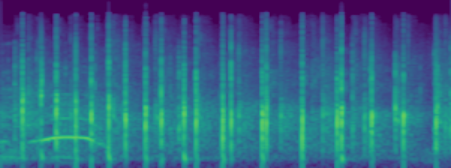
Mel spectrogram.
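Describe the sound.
A crowd applauds with dense, irregular claps in quick succession, steady and fairly loud throughout, with a few brief voices and a whistle-like tone mixed in. The applause honours the Ontario Police Department and campus safety staff at an evening OMSD event.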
